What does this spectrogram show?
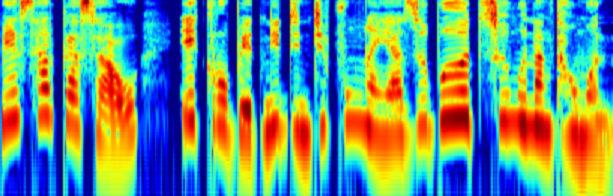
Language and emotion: Bodo, surprised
